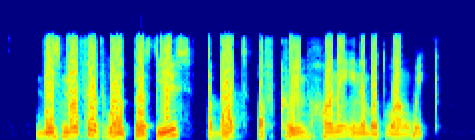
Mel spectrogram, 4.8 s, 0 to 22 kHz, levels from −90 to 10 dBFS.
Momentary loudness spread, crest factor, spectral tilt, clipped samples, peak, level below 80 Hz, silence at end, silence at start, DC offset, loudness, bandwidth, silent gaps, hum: 7 LU; 16 dB; -4 dB/octave; under 0.1%; 0 dBFS; -50 dBFS; 0.55 s; 0.35 s; under 0.1%; -15 LUFS; 8.4 kHz; none; none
